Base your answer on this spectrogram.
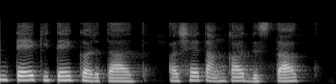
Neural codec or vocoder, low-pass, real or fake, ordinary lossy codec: codec, 24 kHz, 0.9 kbps, DualCodec; 7.2 kHz; fake; none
